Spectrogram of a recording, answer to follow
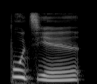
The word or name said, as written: bu4 jin3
